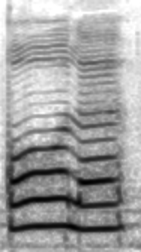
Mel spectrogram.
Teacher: Ada alif sebelumnya harakatnya fathah namanya mad tabi'i. Dibaca panjang dua harakat.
